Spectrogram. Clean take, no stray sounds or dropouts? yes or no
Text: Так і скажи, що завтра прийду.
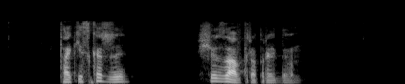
yes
